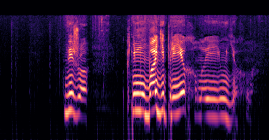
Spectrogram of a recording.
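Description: A young man speaks loudly with animation into a microphone.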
